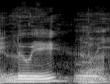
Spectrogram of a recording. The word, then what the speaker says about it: Louis: This book, begins in New Orleans with, the main character, Louis, or Louis, I guess would be the French pronunciation.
